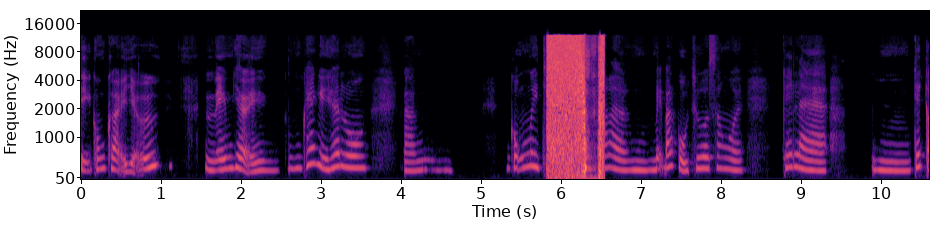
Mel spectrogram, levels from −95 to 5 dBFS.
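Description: From 5.82 to 6.54 s the reader assembles each sample from the wrong bytes, off by one byte or with the byte order swapped, so the rapidly changing low-order bits end up as the most significant part of every value. For those 0.7 seconds the speech is replaced by loud, harsh broadband noise, then the signal snaps back once the byte alignment is restored.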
